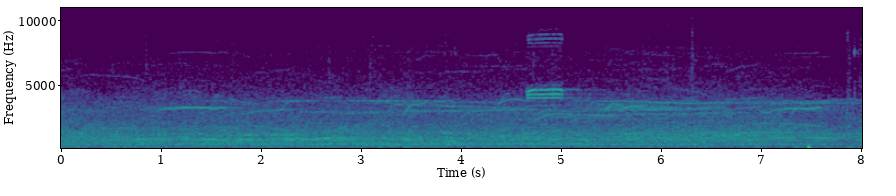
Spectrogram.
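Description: Stadium football crowd noise, a steady mass of voices with scattered whistles, while a penalty is about to be taken. A short shrill referee's whistle sounds about five seconds in, and the dull thud of the kick comes near the end.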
